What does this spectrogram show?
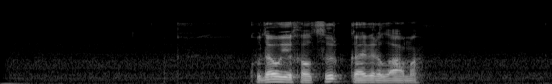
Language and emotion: Russian, neutral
